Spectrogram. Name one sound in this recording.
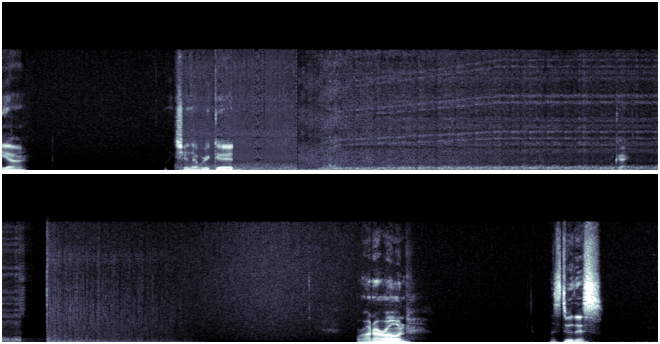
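A young man speaks with animation into a nearby microphone.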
